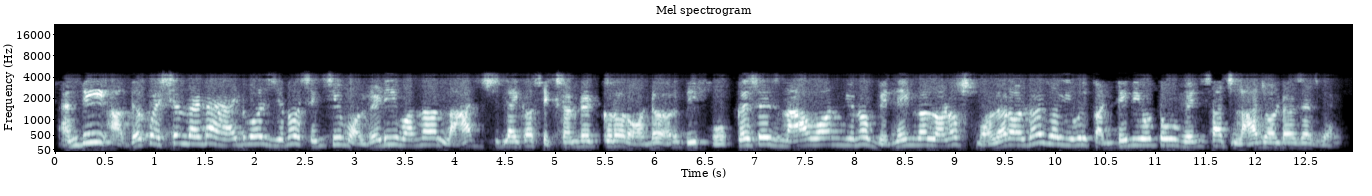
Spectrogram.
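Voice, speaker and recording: A man's voice: high voice, lively intonation, moderate pace, hardly any pauses, slightly rough. A male analyst, asking an executive polite questions on an earnings call and hedging with fillers. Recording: tinny phone line with faint noise.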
